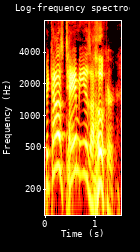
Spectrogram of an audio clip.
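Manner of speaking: sudden very loud, very high yell. Retelling a scene where Hank gets loud with Peggy, imitating Hank getting loud. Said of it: "And then he gets loud".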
